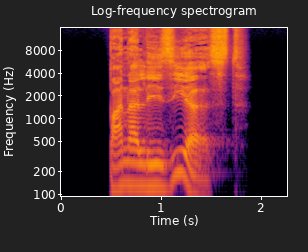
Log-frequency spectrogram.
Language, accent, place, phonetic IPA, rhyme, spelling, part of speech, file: German, Germany, Berlin, [banaliˈziːɐ̯st], -iːɐ̯st, banalisierst, verb, De-banalisierst.ogg
- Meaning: second-person singular present of banalisieren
